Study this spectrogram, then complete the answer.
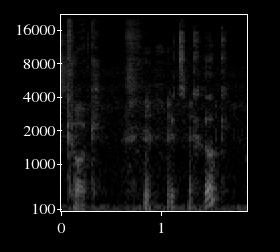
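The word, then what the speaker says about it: Koch: how they pronounce it it's cook k och yep okay tough guy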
